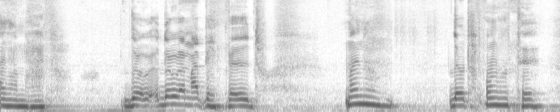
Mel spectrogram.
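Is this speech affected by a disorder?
Yes: cerebral palsy; present from birth; speech not normal.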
